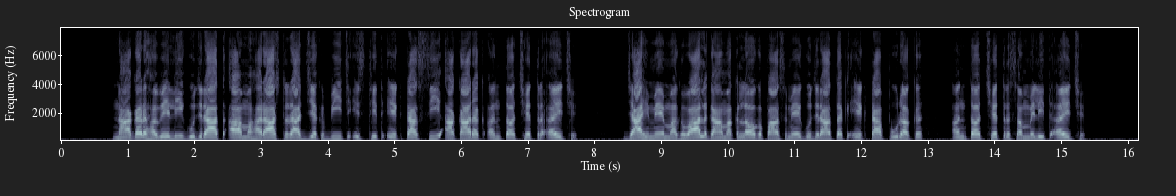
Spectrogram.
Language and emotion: Maithili, neutral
